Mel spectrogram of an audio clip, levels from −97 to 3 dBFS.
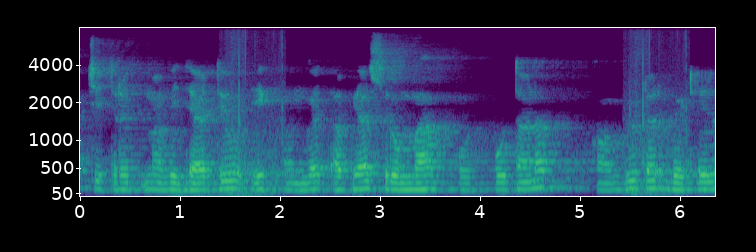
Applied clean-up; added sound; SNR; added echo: none; Walk, footsteps; 13 dB; reverberation time 1.9 s.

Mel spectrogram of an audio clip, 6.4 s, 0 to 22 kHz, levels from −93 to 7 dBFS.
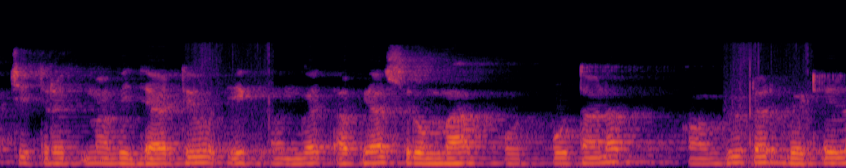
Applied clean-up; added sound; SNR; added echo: neural separator model SepFormer DNS4.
